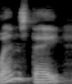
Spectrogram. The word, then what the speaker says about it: Wednesday: However, if we look at the word Wednesday, we realize that even Z can sometimes be silent.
